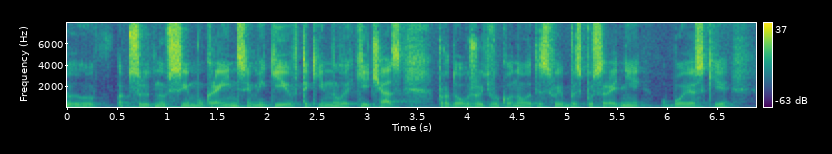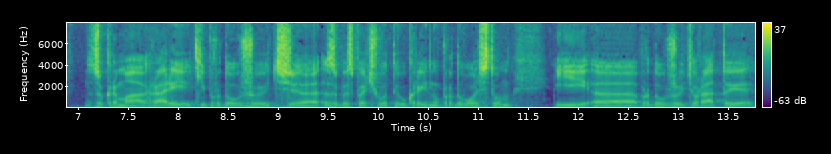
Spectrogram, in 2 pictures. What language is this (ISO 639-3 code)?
ukr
